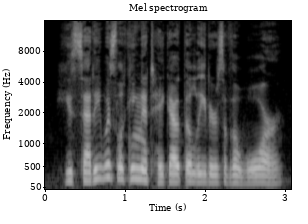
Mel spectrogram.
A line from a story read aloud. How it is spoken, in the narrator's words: he says quietly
